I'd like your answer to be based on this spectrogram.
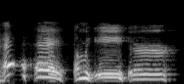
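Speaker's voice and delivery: high, loud mock party entrance; attention-seeking double chin. Double chin announcing herself at the party, showy mock shout. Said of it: "She's like".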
